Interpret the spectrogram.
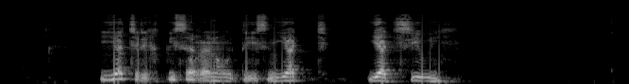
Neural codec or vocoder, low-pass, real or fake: none; 10.8 kHz; real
